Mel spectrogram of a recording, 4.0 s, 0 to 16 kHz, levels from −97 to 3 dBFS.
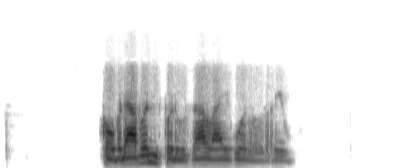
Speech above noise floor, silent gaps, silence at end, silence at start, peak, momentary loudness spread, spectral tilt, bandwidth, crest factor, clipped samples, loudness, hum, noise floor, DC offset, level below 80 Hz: over 69 dB; none; 1.1 s; 1 s; -4 dBFS; 20 LU; -11 dB/octave; 3.8 kHz; 22 dB; under 0.1%; -21 LUFS; none; under -90 dBFS; under 0.1%; -74 dBFS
